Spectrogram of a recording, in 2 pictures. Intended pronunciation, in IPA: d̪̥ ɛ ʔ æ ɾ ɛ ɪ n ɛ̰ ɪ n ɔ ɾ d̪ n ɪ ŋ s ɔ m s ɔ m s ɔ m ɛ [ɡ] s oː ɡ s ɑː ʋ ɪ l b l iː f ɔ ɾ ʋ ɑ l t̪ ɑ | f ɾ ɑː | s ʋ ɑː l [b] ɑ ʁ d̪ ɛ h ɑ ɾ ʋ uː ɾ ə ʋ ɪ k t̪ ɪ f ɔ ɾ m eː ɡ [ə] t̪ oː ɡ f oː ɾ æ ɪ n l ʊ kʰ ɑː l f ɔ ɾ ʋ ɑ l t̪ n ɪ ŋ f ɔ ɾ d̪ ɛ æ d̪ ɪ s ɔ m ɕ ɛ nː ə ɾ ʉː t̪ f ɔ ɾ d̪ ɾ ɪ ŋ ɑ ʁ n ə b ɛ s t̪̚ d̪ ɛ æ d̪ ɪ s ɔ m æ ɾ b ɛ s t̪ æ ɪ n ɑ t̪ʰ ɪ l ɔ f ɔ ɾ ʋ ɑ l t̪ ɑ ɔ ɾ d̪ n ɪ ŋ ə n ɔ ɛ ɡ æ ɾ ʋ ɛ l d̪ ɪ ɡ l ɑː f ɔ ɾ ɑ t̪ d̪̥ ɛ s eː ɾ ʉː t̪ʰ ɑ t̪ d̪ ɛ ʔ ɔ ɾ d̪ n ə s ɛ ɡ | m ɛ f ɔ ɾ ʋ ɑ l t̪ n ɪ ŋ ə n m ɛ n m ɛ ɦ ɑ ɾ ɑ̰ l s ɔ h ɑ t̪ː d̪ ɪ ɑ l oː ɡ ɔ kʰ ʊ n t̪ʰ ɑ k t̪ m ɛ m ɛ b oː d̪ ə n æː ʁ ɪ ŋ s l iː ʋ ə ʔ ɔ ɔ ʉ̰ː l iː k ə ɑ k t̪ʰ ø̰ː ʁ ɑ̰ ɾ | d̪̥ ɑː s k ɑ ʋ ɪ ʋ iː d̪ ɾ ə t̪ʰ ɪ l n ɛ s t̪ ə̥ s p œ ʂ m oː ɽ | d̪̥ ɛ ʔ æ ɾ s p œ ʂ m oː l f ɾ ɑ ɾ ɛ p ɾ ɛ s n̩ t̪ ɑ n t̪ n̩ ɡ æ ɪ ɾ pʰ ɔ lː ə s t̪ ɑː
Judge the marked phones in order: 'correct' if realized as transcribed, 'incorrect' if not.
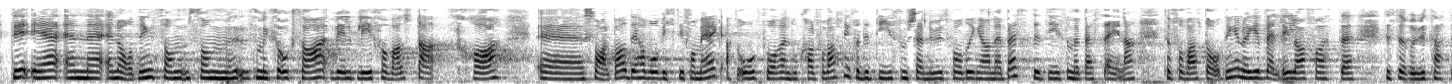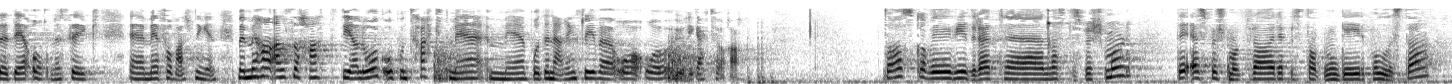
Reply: correct, correct, incorrect: ɑ

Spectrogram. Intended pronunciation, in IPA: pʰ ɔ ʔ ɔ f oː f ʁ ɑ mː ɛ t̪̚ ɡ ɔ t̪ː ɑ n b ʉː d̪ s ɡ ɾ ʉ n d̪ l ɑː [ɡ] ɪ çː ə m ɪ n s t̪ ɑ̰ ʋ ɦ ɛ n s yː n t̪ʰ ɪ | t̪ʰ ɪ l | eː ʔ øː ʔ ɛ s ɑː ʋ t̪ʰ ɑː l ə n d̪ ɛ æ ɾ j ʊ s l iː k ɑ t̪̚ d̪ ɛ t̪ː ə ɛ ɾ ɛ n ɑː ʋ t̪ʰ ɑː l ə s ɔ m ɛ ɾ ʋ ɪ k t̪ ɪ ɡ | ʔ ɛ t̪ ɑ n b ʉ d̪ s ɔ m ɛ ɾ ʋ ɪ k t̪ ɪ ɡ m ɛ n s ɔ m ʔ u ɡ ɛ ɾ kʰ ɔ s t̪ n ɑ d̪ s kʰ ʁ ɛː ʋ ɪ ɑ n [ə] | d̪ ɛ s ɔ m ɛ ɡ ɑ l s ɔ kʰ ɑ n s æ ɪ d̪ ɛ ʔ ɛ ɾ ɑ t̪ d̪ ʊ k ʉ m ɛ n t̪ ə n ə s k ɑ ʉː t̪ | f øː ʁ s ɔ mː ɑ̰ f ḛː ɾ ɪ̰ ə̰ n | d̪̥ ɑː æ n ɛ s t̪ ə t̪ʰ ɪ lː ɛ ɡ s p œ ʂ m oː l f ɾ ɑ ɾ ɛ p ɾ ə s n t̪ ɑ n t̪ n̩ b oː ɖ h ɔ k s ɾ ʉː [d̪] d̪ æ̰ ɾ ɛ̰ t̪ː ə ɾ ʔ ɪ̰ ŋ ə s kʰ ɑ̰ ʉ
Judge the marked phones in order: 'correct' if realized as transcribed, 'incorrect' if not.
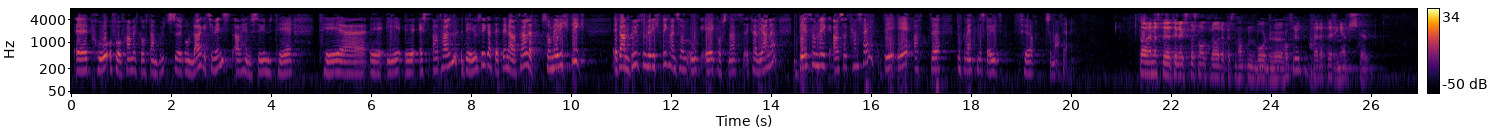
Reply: correct, correct, correct

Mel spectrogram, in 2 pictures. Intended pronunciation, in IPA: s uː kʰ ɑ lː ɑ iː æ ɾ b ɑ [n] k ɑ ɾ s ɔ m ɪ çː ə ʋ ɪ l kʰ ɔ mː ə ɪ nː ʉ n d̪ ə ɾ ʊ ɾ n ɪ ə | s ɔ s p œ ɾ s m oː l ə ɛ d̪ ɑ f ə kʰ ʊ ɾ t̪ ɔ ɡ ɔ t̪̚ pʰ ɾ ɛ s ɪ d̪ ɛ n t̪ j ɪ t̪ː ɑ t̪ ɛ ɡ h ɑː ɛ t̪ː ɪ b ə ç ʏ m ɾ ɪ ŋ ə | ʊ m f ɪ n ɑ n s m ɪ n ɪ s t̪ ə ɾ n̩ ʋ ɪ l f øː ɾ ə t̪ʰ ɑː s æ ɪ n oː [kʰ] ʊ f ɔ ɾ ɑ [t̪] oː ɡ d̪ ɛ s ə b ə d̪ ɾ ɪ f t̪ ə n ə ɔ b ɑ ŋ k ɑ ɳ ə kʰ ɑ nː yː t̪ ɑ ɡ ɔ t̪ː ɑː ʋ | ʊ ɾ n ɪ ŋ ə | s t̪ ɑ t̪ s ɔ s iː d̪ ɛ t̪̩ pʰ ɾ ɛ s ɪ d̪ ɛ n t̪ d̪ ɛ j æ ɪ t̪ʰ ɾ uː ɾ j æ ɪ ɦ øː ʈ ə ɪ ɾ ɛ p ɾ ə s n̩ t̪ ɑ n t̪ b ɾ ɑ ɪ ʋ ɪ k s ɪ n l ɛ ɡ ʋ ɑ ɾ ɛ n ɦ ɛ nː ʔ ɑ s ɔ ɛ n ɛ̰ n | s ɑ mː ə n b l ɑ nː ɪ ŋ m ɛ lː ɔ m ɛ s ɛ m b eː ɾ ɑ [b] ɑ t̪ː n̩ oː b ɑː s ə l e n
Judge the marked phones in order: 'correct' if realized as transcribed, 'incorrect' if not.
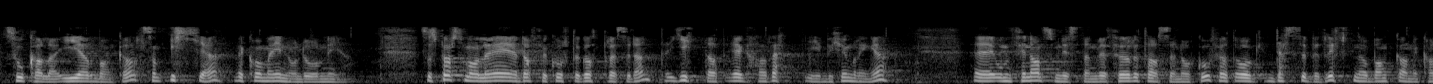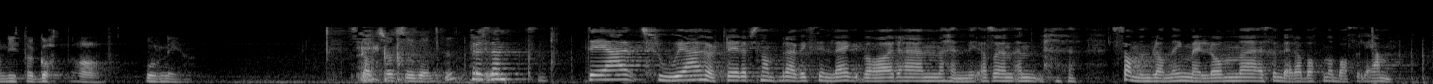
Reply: incorrect: ŋ, incorrect: k, correct, correct

